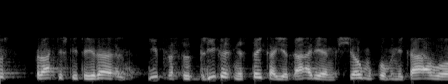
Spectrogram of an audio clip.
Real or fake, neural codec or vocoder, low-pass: real; none; 3.6 kHz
